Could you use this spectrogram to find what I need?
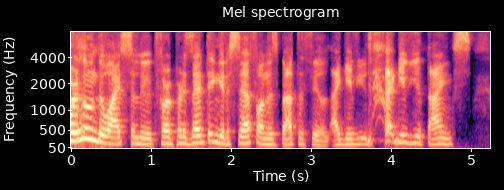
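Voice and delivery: Scottish brogue, movie-warrior style. Quoting another line from Braveheart: Scottish accent from Braveheart. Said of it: "That's a good accent".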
